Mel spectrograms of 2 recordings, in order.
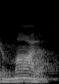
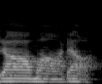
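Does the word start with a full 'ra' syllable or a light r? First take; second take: light r; full ra. First: It begins with a light, quick r sound. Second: It begins with a full, separate 'ra' syllable. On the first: The speaker calls it right. "We say Ramada" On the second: The speaker calls it wrong. "We do not say Ramada"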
